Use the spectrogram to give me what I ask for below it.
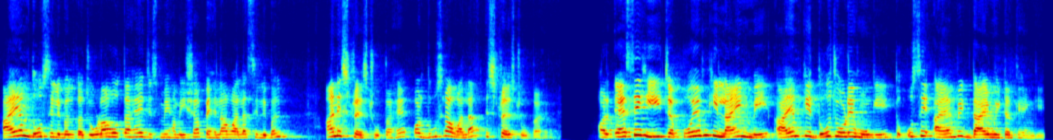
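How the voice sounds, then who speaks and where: A woman's voice: high-pitched, reverberant. A woman teaching a lesson, explaining step by step in a patient way. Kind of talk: Hindi lesson explaining poetic meter.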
